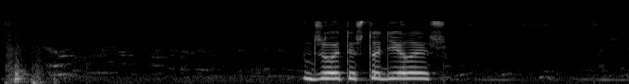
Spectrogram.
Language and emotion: Russian, neutral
